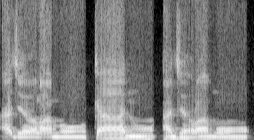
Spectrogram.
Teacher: جیم کے اوپر قلقلہ کریں گے، را کو موٹا کر کے پڑھیں گے، میم کو لمبا کر کے پڑھیں گے کیونکہ یہ واو مدہ ہے.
